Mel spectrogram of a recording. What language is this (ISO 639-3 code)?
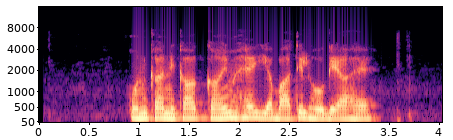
urd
